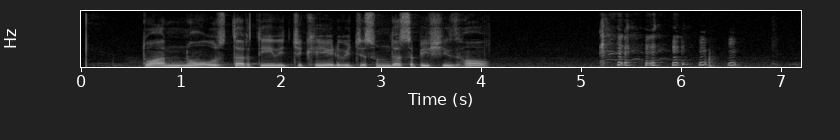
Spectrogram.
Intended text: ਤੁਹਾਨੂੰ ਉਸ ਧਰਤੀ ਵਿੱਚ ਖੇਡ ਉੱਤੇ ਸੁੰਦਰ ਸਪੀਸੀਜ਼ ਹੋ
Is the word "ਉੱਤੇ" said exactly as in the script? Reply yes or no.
no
